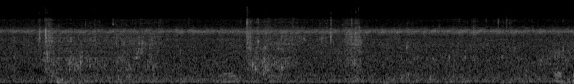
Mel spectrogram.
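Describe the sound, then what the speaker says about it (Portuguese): A strong river current rushes past as a steady, fairly faint broadband wash, with a few brief splashes breaking through the continuous flow. "A correnteza hoje tá forte."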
